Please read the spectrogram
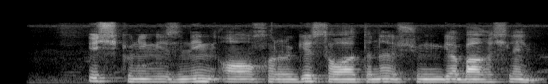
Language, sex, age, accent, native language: Uzbek, male, 18-24, Qashqadaryo, Uzbek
